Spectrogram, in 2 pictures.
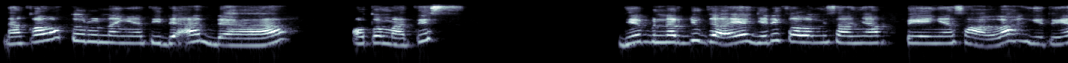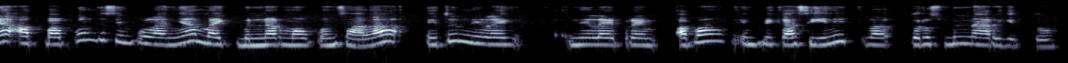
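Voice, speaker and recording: A woman explains a math proof in a relaxed lecture, often pausing with fillers and correcting herself mid-sentence. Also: high-pitched. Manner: thinks aloud, frequent fillers and self-corrections. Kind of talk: informal lecture with screen notes.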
